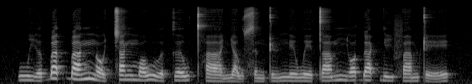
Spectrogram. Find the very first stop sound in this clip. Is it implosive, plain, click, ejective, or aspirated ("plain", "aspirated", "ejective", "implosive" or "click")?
implosive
